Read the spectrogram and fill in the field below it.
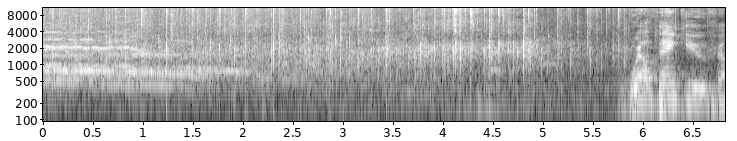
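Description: A crowd claps.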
